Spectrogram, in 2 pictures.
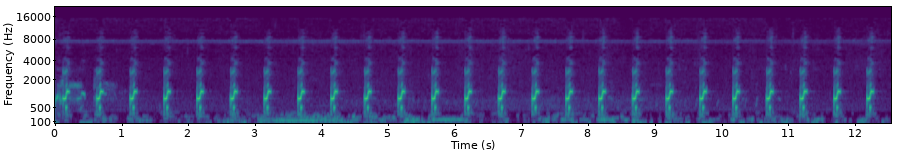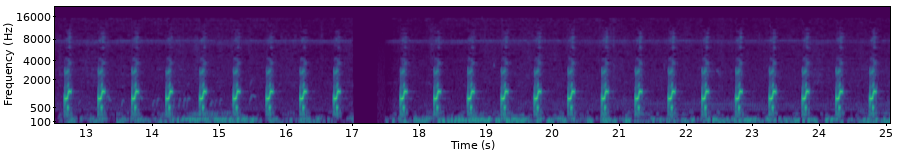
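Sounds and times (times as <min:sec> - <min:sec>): waterhen calling: 0:00.0 - 0:16.9, 0:17.6 - 0:25.0
faint high whine: 0:00.0 - 0:25.0.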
